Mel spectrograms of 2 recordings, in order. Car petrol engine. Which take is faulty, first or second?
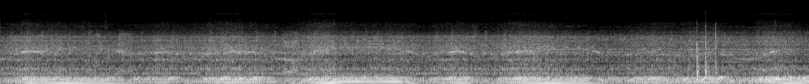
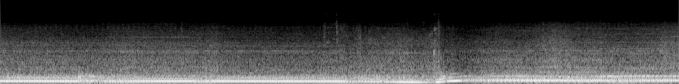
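first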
